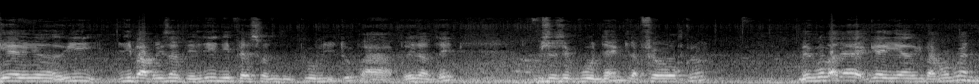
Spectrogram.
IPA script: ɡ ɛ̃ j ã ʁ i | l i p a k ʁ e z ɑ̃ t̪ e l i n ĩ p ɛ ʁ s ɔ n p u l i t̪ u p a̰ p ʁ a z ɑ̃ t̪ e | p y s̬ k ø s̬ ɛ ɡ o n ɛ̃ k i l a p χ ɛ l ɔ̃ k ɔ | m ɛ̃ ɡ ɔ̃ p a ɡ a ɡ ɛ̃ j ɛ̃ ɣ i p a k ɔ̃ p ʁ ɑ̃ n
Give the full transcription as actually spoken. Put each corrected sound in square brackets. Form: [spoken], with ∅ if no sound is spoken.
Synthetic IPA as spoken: ɡ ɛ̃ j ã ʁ i | l i p a [p] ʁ e z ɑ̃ t̪ e l i n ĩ p ɛ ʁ s ɔ n p u l i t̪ u p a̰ p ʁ [e] z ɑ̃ t̪ e | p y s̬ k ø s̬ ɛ ɡ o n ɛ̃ k i l a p [f] ɛ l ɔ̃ k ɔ | m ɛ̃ ɡ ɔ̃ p a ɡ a ɡ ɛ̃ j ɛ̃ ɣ i p a k ɔ̃ p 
